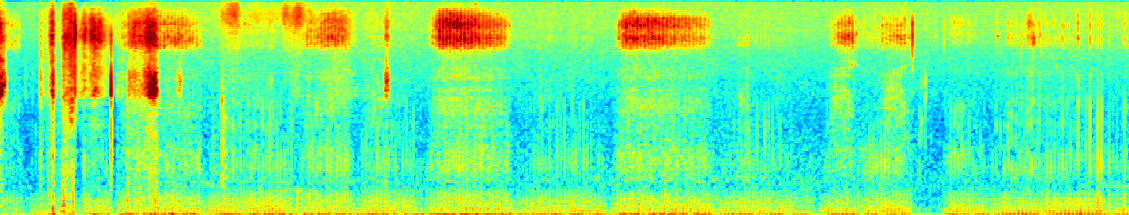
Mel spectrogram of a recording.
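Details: Persian cat snoring as it sleeps, a continuous low throaty rumble broken by soft airy breaths every second or two, with faint room noise.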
